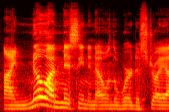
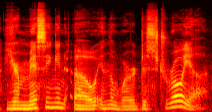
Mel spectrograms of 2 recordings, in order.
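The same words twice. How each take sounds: First: Said in the usual way. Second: Slow, a little louder, know-it-all commenter; mock nitpicking commenter. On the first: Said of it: "I know it's kind of a dumb reason". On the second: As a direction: lightly play a smug fan pointing out the typo. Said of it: "pointed it out in the comments saying".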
